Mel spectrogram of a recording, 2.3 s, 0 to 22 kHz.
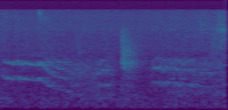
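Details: Newborn Cavalier King Charles Spaniel puppies, Blenheim and tricolor litters born September 2022, on a 28 September livestream. They give thin high whines that slide downward, one long and one shorter, with a short hissy burst between, over steady background hiss.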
